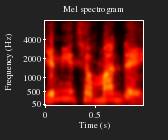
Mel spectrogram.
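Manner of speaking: ordinary talk, nothing marked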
